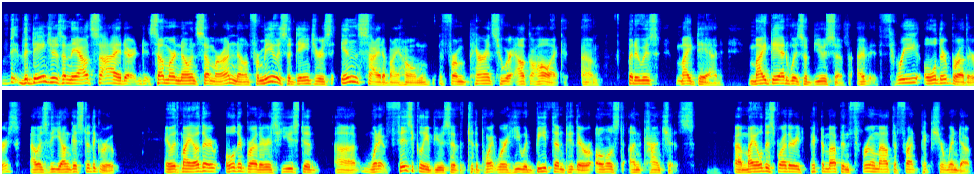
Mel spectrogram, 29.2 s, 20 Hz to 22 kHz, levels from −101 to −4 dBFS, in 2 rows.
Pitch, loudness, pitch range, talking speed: 135 Hz, -24 LUFS, 125-155 Hz, 190 wpm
